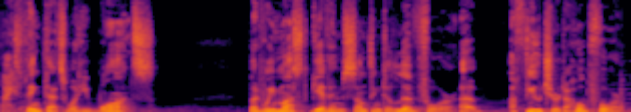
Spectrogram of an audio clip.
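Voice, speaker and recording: A man's voice: medium pitch, huge pitch swings, normal speed, darkish tone, faint music behind. A man playing a kindly, reassuring Victorian husband and father in a period audio drama. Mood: gentle, hopeful.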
